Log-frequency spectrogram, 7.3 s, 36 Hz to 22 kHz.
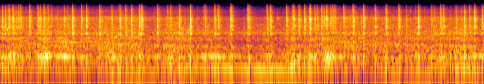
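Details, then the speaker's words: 1999 Ski-Doo Formula DLX two-stroke with carburetors botched by previous owner: rough uneven popping and sputtering idle, boggy; owner thinks it flooded from unneeded choke, plans carb cleaning and fresh plugs. "I think I just had the choke on there when I didn't need to have it on and just flooded her out but definitely sounds a little bit boggy"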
